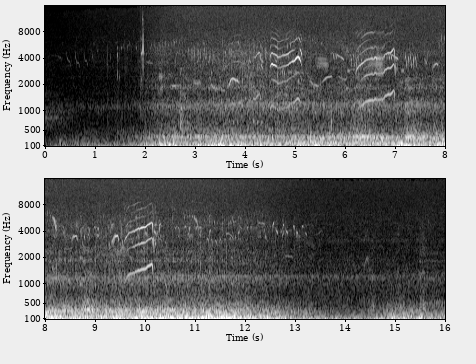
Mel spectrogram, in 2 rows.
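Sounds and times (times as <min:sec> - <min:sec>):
whistled bird calls: 0:02.5 - 0:07.4, 0:08.2 - 0:10.4.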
